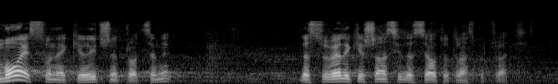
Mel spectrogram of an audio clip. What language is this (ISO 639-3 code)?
srp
